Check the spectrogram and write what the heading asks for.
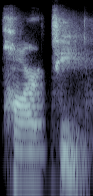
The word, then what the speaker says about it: party: tiene dos pronunciaciones ya dependiendo si usted va a hacerlo de forma en inglés británico diría Party Sí aquí Suena la t si lo hacen en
